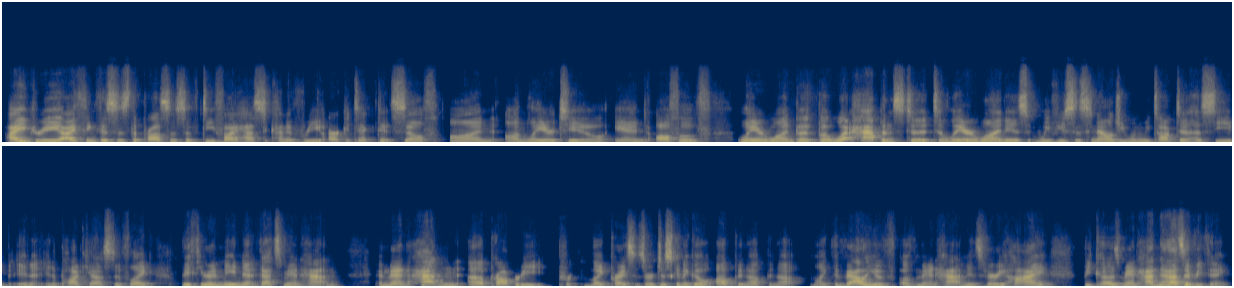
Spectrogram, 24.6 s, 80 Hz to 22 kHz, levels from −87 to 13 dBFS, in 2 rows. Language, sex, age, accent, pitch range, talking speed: English, male, 30-49, American, 115-150 Hz, 205 wpm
